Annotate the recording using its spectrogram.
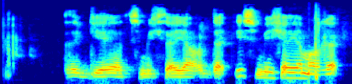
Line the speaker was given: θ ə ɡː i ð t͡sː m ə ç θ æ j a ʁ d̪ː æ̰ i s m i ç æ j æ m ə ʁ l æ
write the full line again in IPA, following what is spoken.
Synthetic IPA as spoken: ð ə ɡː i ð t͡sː m ə ç θ æ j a ʁ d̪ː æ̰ i s m i ç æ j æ m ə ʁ l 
